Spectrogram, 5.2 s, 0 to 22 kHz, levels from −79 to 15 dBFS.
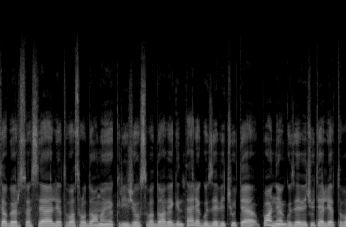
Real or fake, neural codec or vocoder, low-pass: real; none; 19.8 kHz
